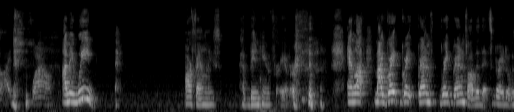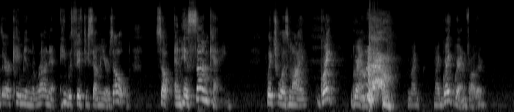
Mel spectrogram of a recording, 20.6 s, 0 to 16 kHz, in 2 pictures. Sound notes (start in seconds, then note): 6.3 laughs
